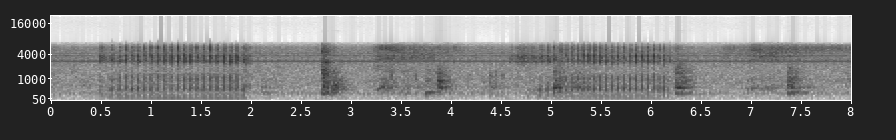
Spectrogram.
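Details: Dog asleep on a couch gives long rumbling snores on the in-breath, with softer snorts and puffs between them, about three breaths across eight seconds: snoring.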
